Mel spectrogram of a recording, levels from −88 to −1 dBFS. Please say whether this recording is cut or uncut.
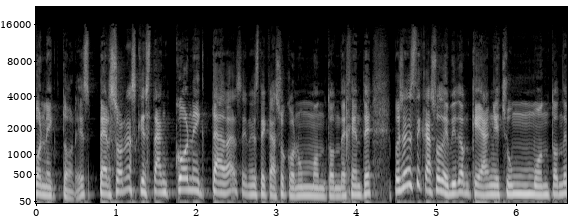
uncut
